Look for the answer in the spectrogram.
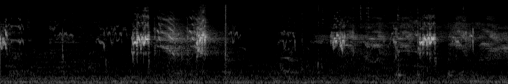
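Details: Budgies giving squawky chirps in two loud pairs with gaps of soft chatter between them.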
